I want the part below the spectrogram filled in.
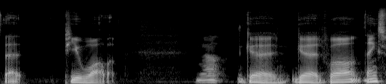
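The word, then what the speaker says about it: Puyallup: I can't pronounce that that City it's you pronounce it Pew wallup PE peup yeah PE yeah there's lots of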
